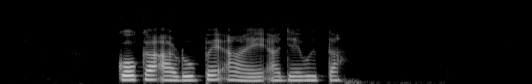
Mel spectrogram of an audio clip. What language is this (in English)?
Guarani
